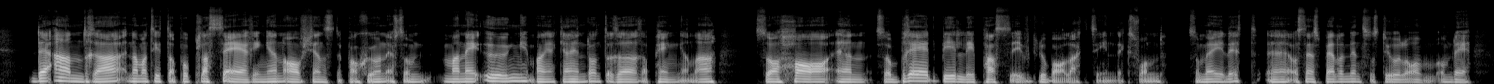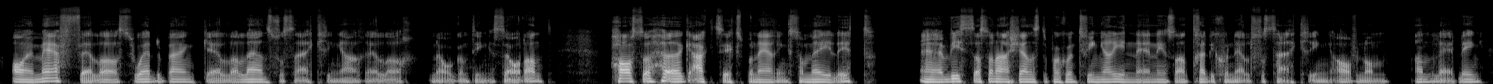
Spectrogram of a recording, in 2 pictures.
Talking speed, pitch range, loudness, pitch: 150 wpm, 110-130 Hz, -22 LUFS, 120 Hz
